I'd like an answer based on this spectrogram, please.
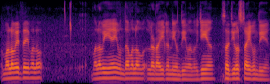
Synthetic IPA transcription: mət̪ləbɪd̪emət̪ləb | mət̪ləbɪjãːĩːɦʊ̃nd̪aːmət̪ləbləɽaːiːkəɾniːɦʊ̃nd̪iːɛːmət̪ləbd͡ʒiːãːsəd͡ʒiəlsʈaːɪkɦʊ̃nd̪iːɦɛː

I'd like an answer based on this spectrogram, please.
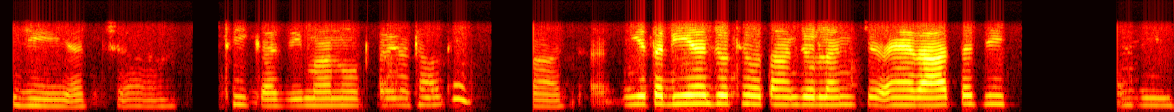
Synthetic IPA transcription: d͡ʑiːɐtːʃʰa | ʈʰiːkaːd͡ʑiːmãːnoːʈkɐɾeʋɐʈʰãːt̪ʰe | ɦaa̰ɪɦet̪ɐɗĩːə̃d͡ʑot̪ʰijot̪ɐʋ̤ãːd͡ʑolɐ̃ɲt͡ɕɛ̃ːɾaːt̪d͡ʑiː | d͡ʑiː

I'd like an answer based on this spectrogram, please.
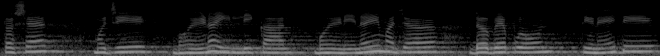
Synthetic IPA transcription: t̪əɕẽt͡s | m̤əd͡ʑibʱəjɳ̃ailːikalbʱəjɽ̃inəjmad͡ʑʱjaɖəbepɽont̪iɽ̃ajt̪i

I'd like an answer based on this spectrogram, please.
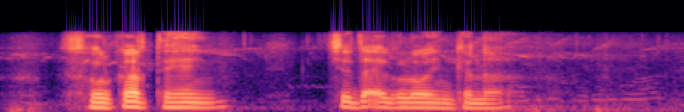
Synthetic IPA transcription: sɔɾkaɾt̪ɛɦɛɲ | t͡ʃɛd̪aʔɡɔlɔɲkana

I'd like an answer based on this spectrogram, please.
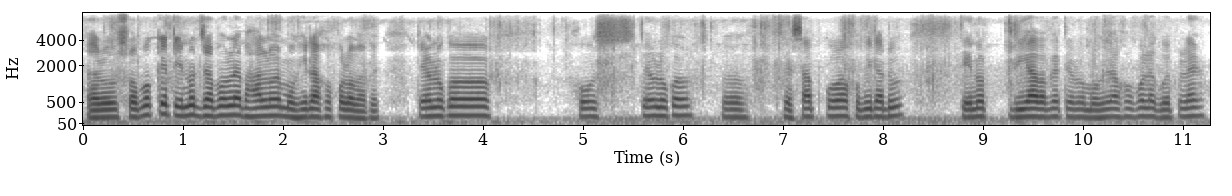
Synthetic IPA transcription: aɹusɔbɔkːɛtɛnɔtzabɔlɛbʱalːɔjmoɦilaxɔkɔlɔbʱabɛ | tɛʊ̃lʊkɔɹ | xostɛʊ̃lʊkɔɹ | ɛsap̚kɔɹaxubidʱadʊtɛnɔt̚dijabʱabɛtɛʊ̃lkɔmoɦilaxɔkɔlɛɡojpɛlaj

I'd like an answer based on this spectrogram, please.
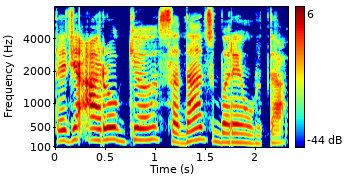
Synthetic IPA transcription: t̪ad͡ʑja̰ʔaɾoɡjəsəd̪ʱãt͡sbəɾɛ̃uɽt̪a̰

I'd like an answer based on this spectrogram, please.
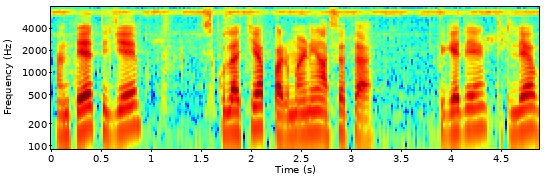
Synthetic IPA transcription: añit̪et̪id͡ʑe | skulat͡ɕjapəɾmaɽ̃iəsət̪a | t̪iɡɛt̪ẽkit̪lja

